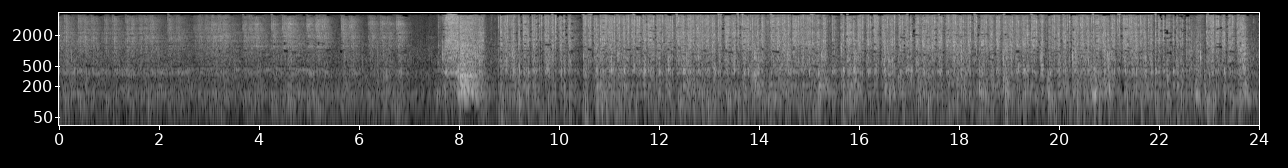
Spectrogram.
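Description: A typewriter clatters as someone types a bad newspaper review. Dense, rapid keystrokes run almost without a break, with one short pause about a third of the way through before the loud, even typing resumes.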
